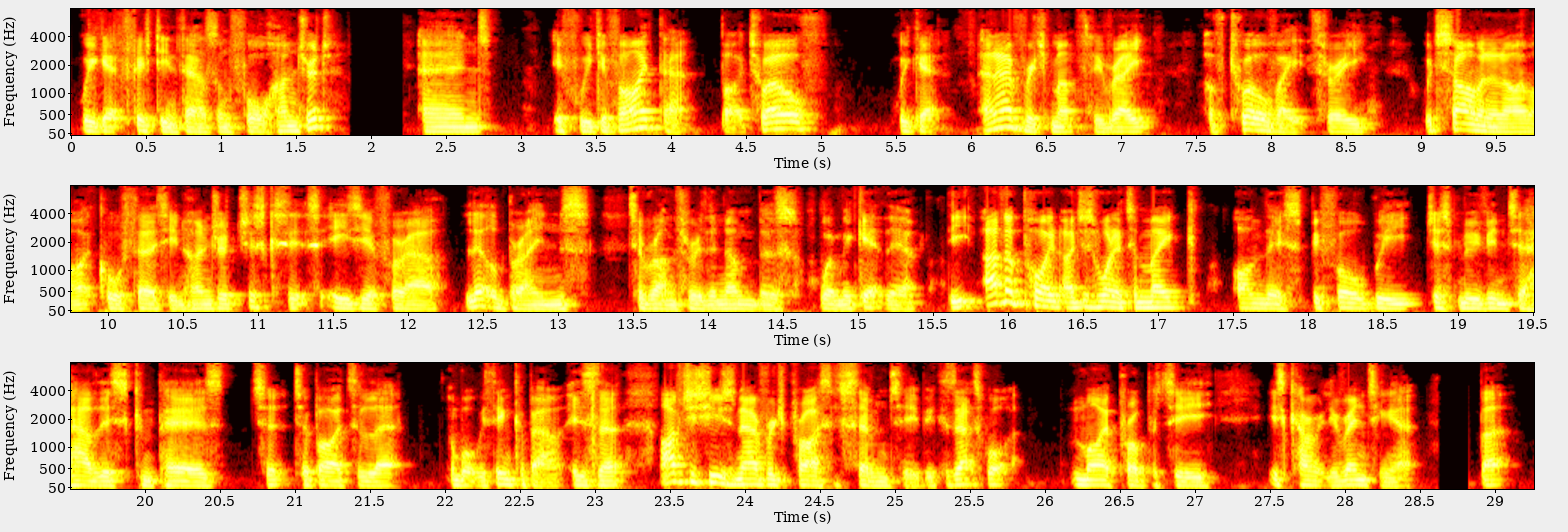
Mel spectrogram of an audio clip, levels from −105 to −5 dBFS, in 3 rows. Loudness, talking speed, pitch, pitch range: -15 LUFS, 185 wpm, 105 Hz, 100-120 Hz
